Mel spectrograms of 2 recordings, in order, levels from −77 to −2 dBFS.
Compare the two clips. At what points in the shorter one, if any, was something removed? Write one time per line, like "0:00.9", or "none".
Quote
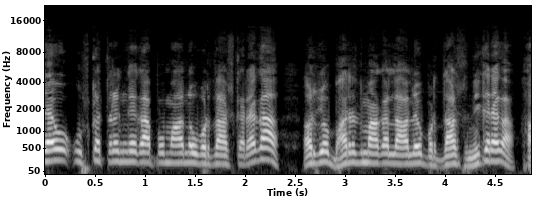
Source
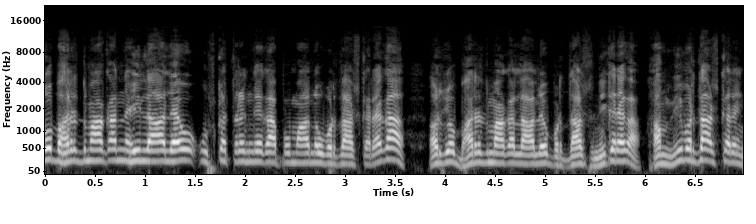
none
